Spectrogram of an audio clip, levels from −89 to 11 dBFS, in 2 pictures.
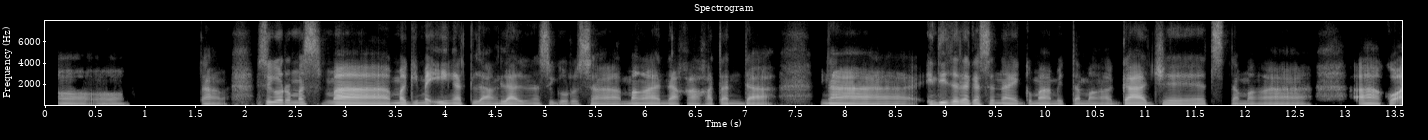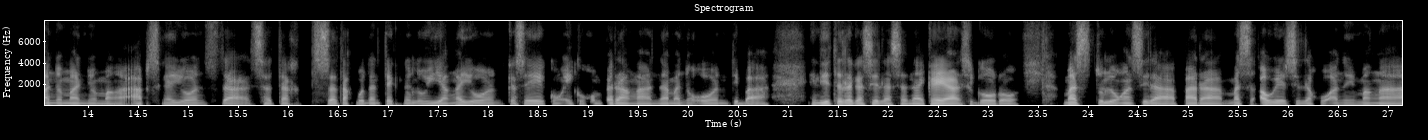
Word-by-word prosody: Oo, 95 -1 -5 0.8
ta 80 -2 -4 0.3
siguro 165 0 +1
mas 155 -1 0
ma 110 -4 +7
maging 120 +1 -1
maingat 110 0 0
lang 85 +2 -3
lalo 100 +2 0
na 105 - -9
siguro 100 -2 -6
sa 90 -2 -2
mga 100 +1 0
nakakatanda 95 -2 -3 0.5
na 105 -1 +3 0.9
hindi 135 +1 +2
talaga 120 -3 +3
sanay 105 -4 -1
gumamit 95 -1 -4
ng 95 -2 -6
mga 85 -1 -6
gadgets, 115 -1 +2
ng 95 -1 -7
mga, 80 -1 -5 0.9
ah, 100 -1 +4
kung - - +1
ano 115 -1 +1
man 100 -1 -1
yung 95 -2 -7
mga 85 -3 -3
apps - - -2
ngayon 125 -4 -3
sa - - -1
sa - - -3
tak - - -4
sa - - +2
takbo 115 - -1
ng 110 0 -2
teknolohiya 95 -2 -3
ngayon. 115 -2 -2
Kasi 105 +1 0
kung 105 - -10
ikukumpara 100 -1 -2
nga 95 0 0
naman 100 +1 -3
noon 105 -2 -4
di 90 - -4
ba, 85 - -1 0.4
hindi 125 0 +1
talaga 115 -4 +4
sila 105 -6 0
sanay. 95 0 0
Kaya 95 -3 +9
siguro 115 -6 -1 0.5
mas 125 +1 +5
tulungan 115 -4 -1
sila 95 -7 +1
para 100 -2 +2
mas 150 - -1
aware 110 -4 +3
sila 95 -5 -2
kung - - -6
ano 125 - -11
yung 125 0 -10
mga 105 -3 -1
105 Hz, 145 wpm, -26 LUFS, 95-115 Hz, 0.9 s, Kaya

